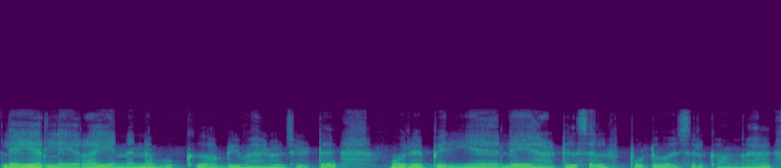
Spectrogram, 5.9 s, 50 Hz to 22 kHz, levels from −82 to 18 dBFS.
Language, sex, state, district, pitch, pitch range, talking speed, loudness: Tamil, female, Tamil Nadu, Kanyakumari, 200 Hz, 185-215 Hz, 135 wpm, -15 LUFS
